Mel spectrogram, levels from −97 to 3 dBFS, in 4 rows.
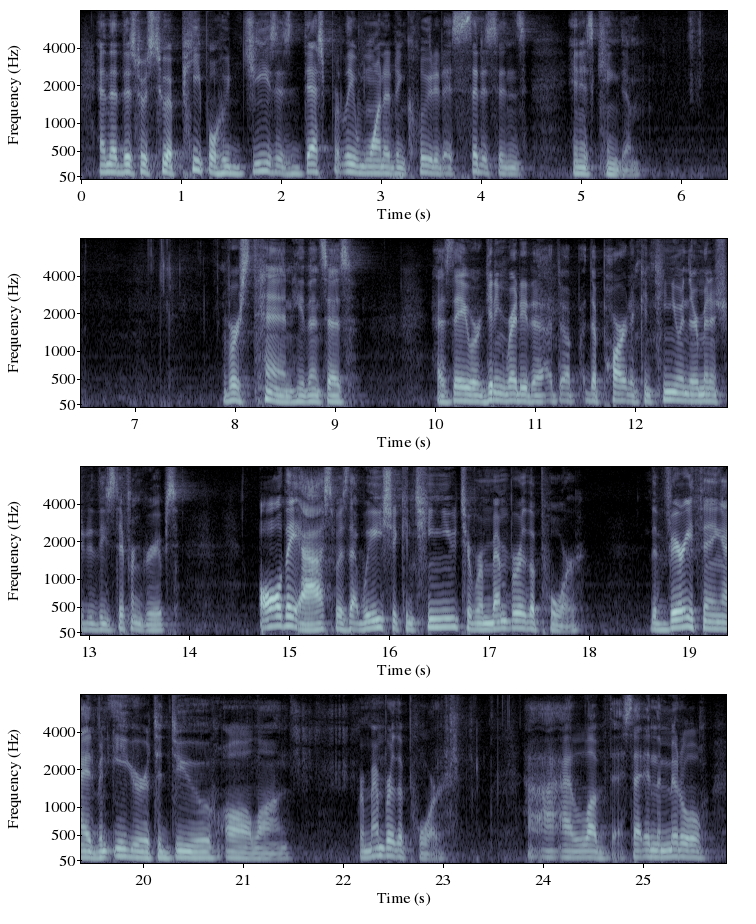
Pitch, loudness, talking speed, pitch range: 110 Hz, -30 LUFS, 165 wpm, 95-120 Hz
